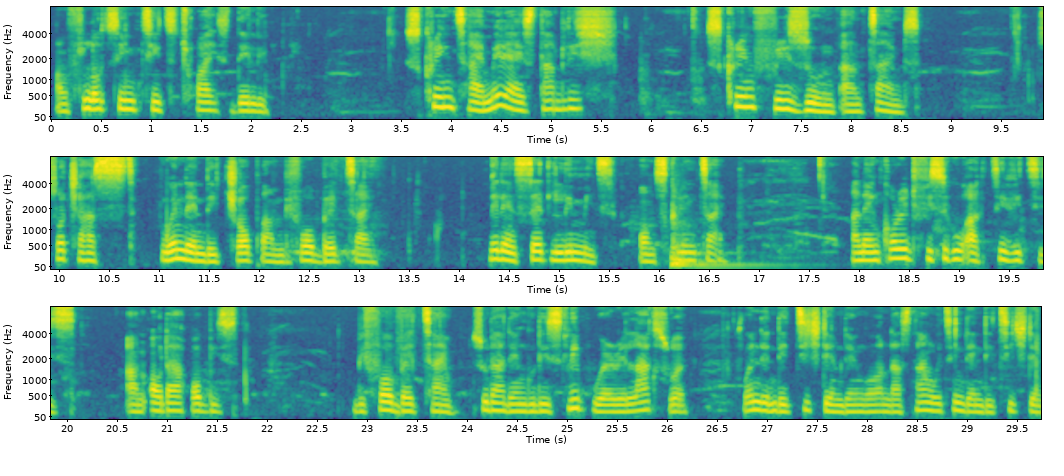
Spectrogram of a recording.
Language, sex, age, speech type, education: Nigerian Pidgin, female, 30-45, spontaneous, secondary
